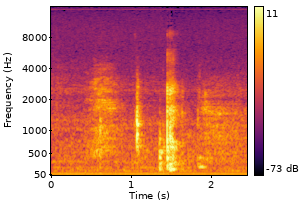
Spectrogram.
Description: here's me sneezing into some paper towel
